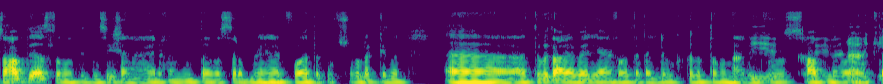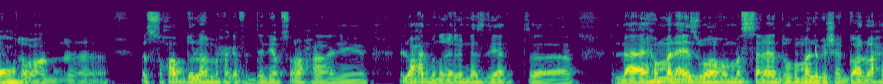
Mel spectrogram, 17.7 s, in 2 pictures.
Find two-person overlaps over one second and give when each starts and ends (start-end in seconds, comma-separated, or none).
7.3-9.1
